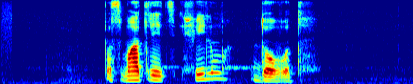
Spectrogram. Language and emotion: Russian, neutral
